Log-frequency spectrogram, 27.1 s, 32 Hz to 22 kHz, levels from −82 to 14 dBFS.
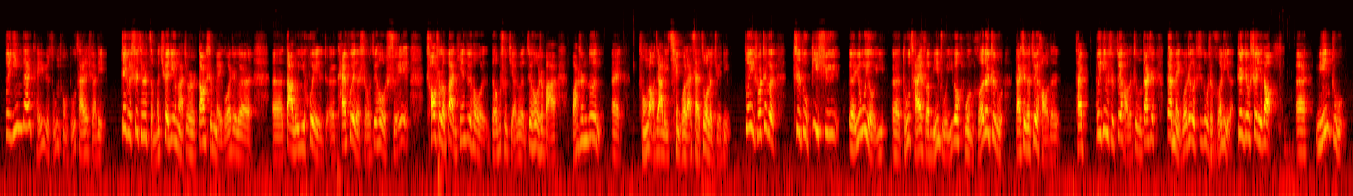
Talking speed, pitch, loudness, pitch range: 310 characters per minute, 270 Hz, -24 LUFS, 210-340 Hz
